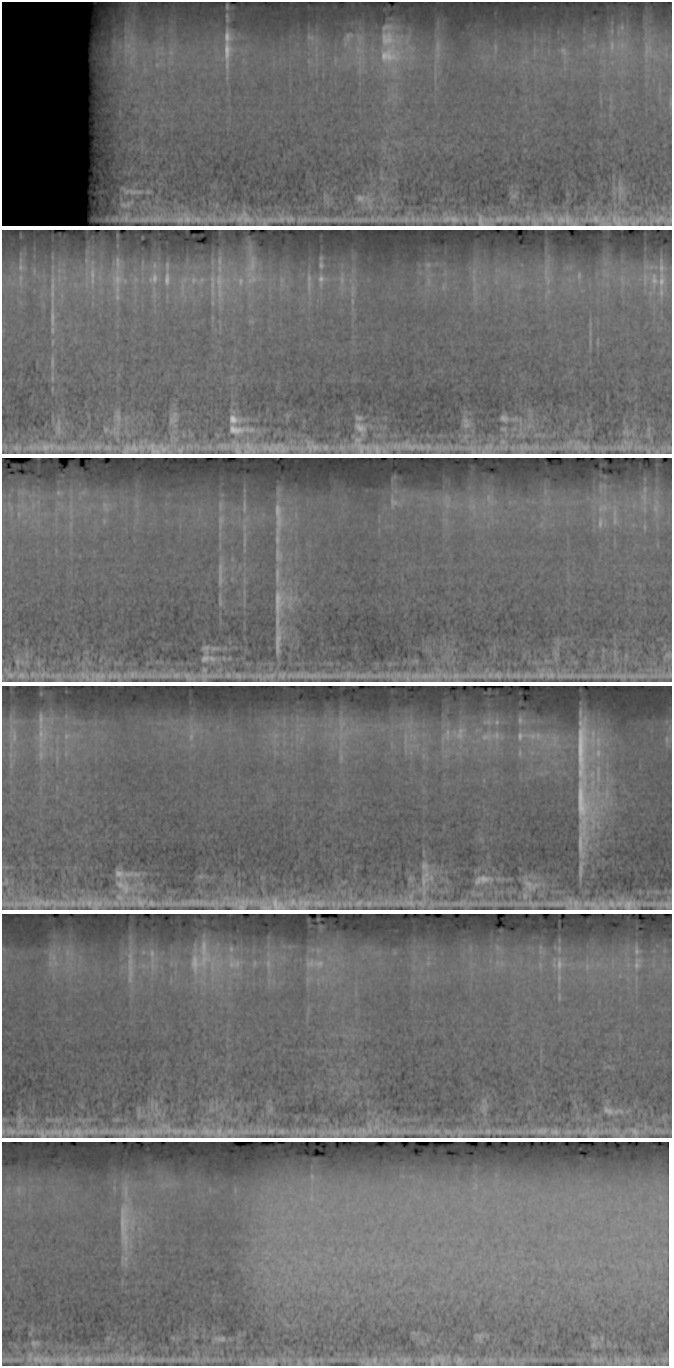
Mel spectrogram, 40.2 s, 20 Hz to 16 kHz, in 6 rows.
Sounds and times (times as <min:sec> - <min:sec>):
Animal: 0:03.2 - 0:04.4, 0:05.0 - 0:16.4, 0:17.3 - 0:25.8, 0:27.3 - 0:36.6, 0:37.5 - 0:39.7.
